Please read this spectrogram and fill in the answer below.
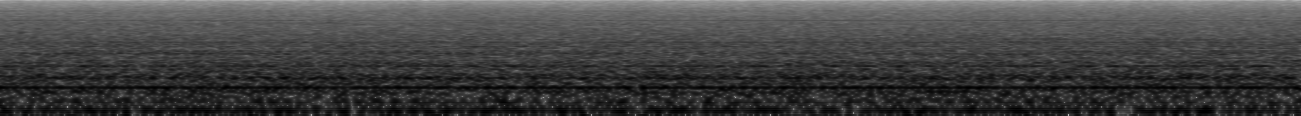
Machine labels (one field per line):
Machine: pump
